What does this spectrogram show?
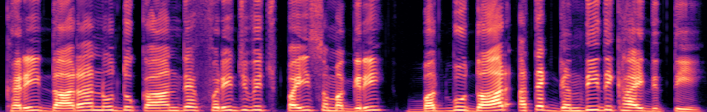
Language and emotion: Punjabi, disgusted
